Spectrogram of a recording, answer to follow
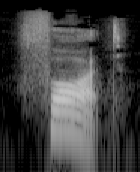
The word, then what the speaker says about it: fought: This can be spelled O-U-G-H-T or A-U-G-H-T, but the pronunciation is the same. Bring, brought, brought. Buy, bought, bought. Catch, caught, caught. Fight, fought, fought. Seek, sought, sought. Teach, taught, taught. Think, thought, thought. Remember that the G is silent in these verbs.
